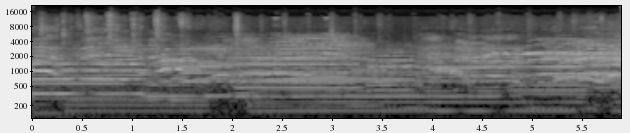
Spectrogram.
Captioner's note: congregation applauding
